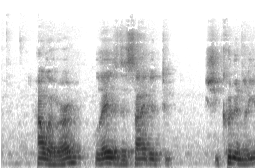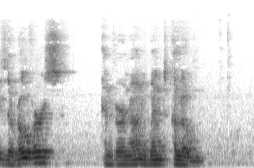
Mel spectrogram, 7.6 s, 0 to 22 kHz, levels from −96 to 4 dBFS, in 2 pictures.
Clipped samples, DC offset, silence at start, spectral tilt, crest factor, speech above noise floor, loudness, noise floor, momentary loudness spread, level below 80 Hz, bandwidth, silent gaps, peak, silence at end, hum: under 0.1%; under 0.1%; 0.55 s; -7 dB/octave; 16 dB; 40 dB; -18 LUFS; -57 dBFS; 15 LU; -58 dBFS; 10.5 kHz; none; -2 dBFS; 0.75 s; none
